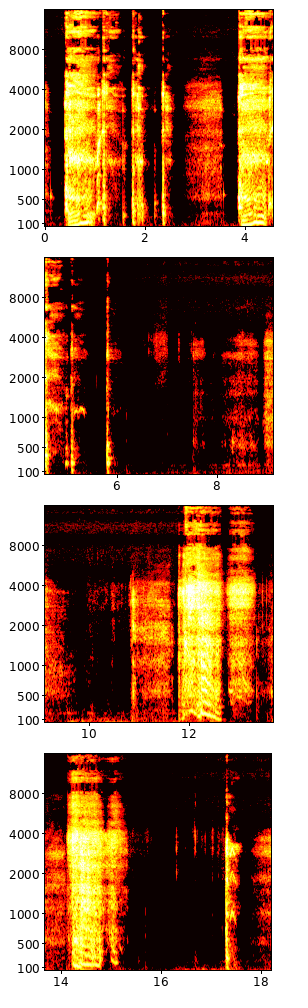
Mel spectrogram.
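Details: A girl coughing: about six bouts of harsh coughing with a throat-clearing quality, separated by quiet breathing pauses.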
